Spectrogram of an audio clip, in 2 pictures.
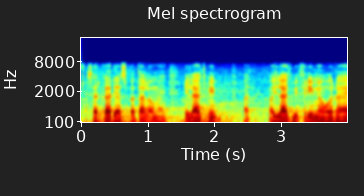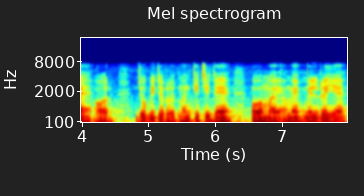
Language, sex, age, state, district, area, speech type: Hindi, male, 18-30, Rajasthan, Jodhpur, urban, spontaneous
